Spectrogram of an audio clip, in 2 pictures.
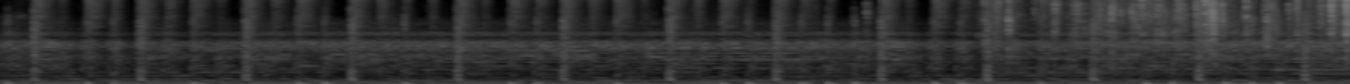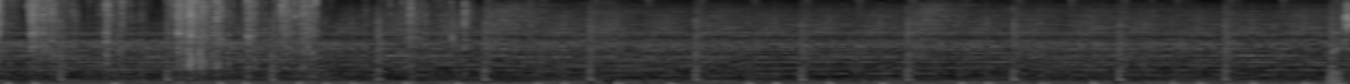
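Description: Background music plays under many light clicks of glossy trading cards being flicked through in the hand. About ten seconds in there is a short crinkling rip of a foil card pack being torn open.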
